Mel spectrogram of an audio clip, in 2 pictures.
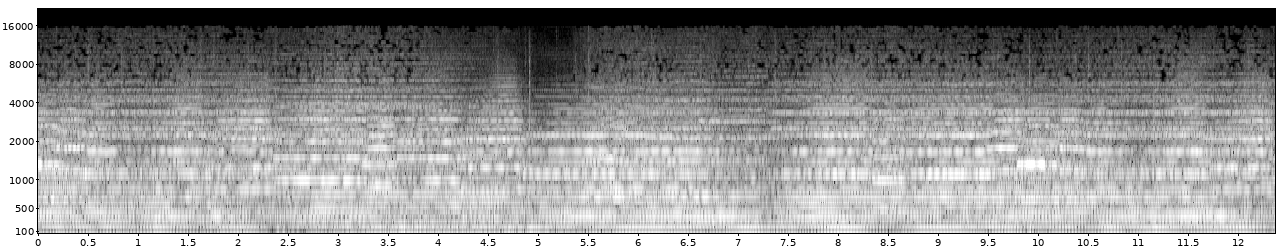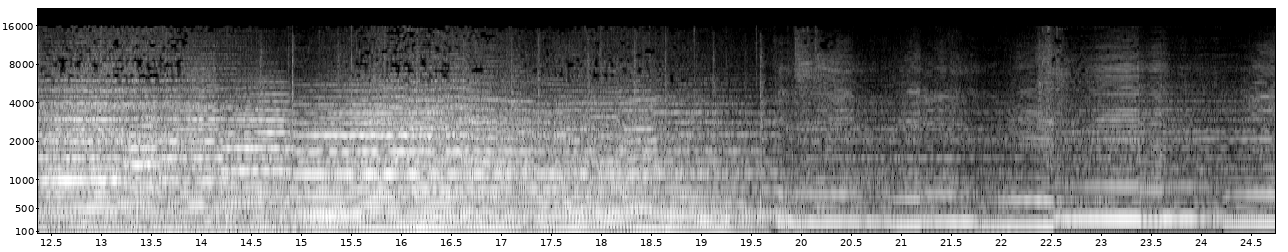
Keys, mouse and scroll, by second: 0.7 click, 2.4 click, 3.8 8, 5.0 ,, 5.3 3, 6.4 click, 7.1 scroll up 1, 7.6-7.9 scroll down 1, 8.9 click, 10.2 1, 10.8 0, 11.5 click, 12.5 scroll up 1, 14.9 click, 16.1 click, 16.7 scroll up 1, 17.3-17.6 scroll down 2, 19.8 click, 21.1 click, 22.5 click, 23.5 3, 24.0 0.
